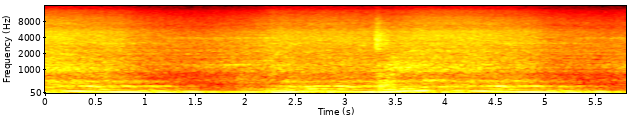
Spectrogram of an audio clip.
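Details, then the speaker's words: Honda J32 engine swap with new Stage 3 clutch, decapped 390cc injectors and retuned fuel map: engine snaps up cleanly through several quick blips and settles back smoothly, no misses or rattles; quick response, healthy. "oh yeah as you can hear it sounds pretty good definitely has quick response and it pulls really hard"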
